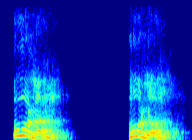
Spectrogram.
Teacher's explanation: O M tem som de W.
